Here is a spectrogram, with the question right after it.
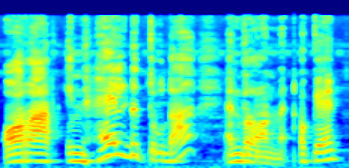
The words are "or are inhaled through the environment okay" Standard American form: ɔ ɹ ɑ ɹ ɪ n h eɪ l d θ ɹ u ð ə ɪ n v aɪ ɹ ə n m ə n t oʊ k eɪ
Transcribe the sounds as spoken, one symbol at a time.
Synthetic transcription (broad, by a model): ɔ ɹ ɑ ɹ ɪ n h eɪ l d t ɹ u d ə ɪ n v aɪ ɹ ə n m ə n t oʊ k eɪ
